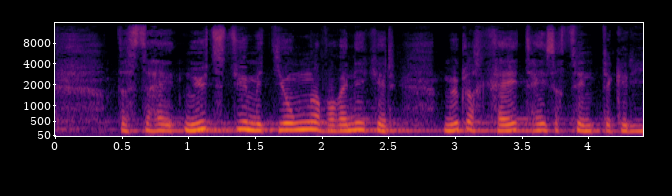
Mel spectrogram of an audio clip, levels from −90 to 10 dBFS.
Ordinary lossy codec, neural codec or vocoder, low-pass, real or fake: none; none; 14.4 kHz; real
